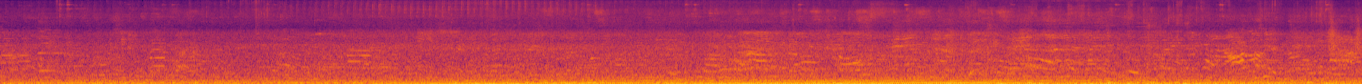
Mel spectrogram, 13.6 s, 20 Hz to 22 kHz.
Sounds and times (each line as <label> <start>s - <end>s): young people shopping 0.0s - 13.6s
